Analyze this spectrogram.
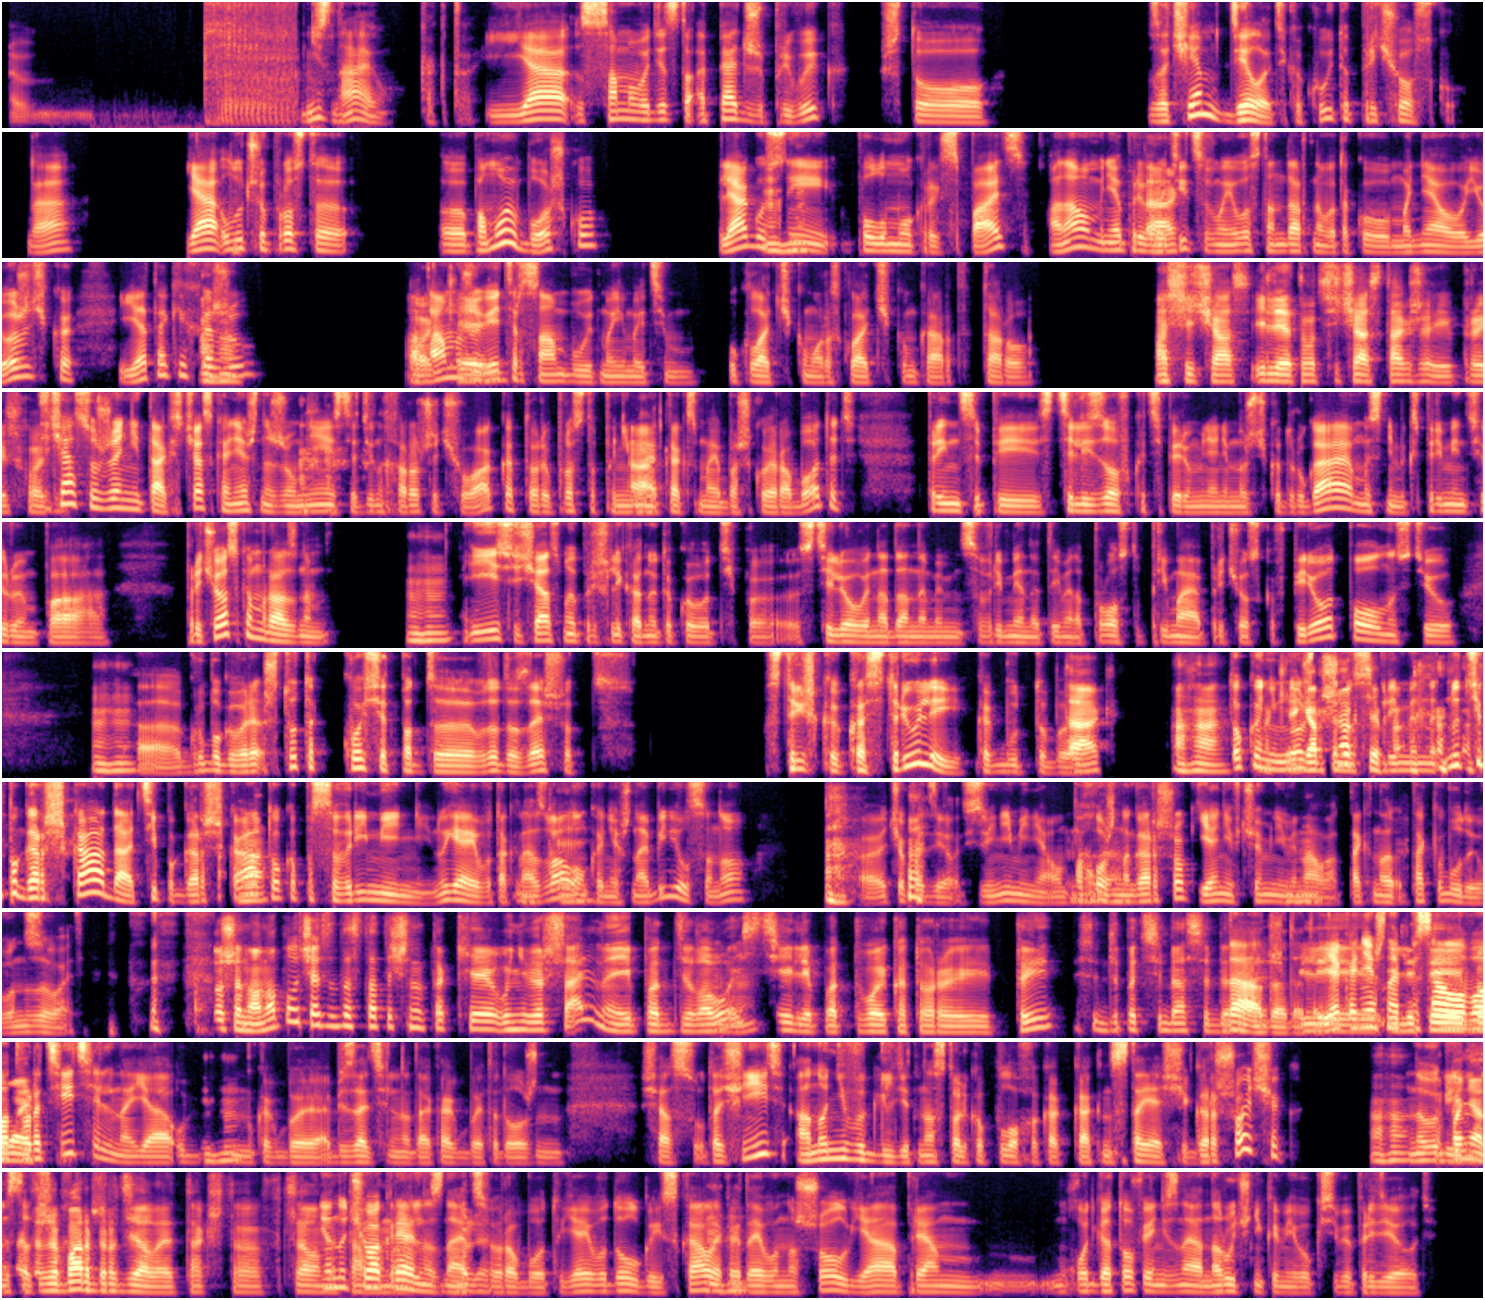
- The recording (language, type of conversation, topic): Russian, podcast, Чувствуете ли вы страх, когда меняете свой имидж?
- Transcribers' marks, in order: lip trill; chuckle; tapping; laugh; laugh; other background noise; laugh; laugh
